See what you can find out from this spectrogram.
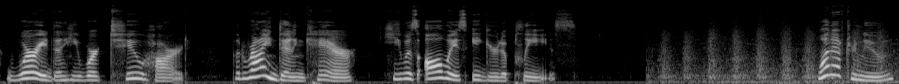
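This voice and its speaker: A woman's voice: mid-range voice, a bit bright, dry recording, clean studio sound. A woman narrator reading a scripted children's story in storybook style.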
